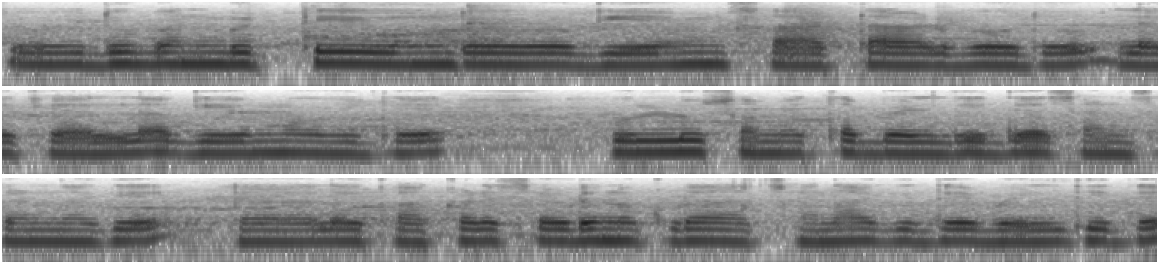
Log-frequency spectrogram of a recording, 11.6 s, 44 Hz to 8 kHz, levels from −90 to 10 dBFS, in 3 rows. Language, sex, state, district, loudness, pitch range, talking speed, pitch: Kannada, female, Karnataka, Shimoga, -17 LUFS, 160-175 Hz, 125 wpm, 165 Hz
